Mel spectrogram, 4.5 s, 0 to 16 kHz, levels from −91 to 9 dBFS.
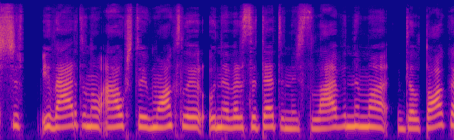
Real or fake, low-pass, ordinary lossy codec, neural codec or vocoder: real; 14.4 kHz; AAC, 64 kbps; none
